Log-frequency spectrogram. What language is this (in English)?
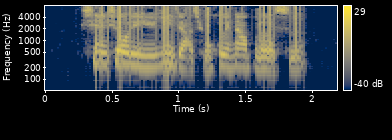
Chinese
